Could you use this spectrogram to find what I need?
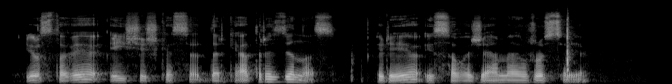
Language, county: Lithuanian, Vilnius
